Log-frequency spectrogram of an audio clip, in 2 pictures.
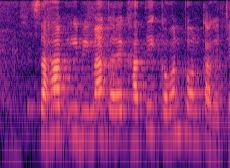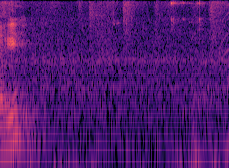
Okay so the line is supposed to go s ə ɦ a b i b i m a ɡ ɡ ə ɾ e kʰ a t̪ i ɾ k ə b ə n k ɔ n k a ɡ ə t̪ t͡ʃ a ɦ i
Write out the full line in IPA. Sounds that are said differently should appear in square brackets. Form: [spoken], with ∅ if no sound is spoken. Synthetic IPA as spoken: s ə ɦ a b i b i m a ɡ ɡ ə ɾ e kʰ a t̪ i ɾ k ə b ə n k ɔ n k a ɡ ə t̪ t͡ʃ a ɦ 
